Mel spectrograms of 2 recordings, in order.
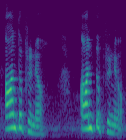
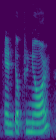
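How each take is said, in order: First: "entrepreneur" as ON-truh-pruh-NUR; correct entrepreneur. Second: "entrepreneur" as EN-ter-pre-nor; mispronounced entrepreneur. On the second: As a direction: open "entrepreneur" on EN, end on NOR. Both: Shown as a demonstration. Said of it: "This one is not".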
